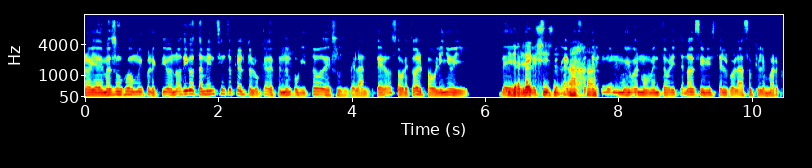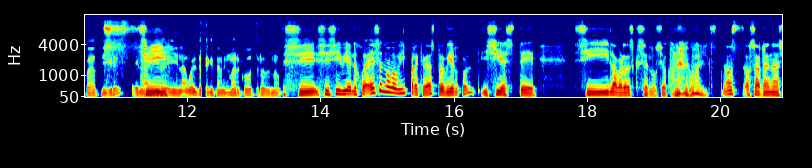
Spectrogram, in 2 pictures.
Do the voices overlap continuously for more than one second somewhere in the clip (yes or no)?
yes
